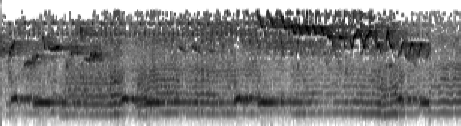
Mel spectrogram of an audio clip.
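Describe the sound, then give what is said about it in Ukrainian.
Bees buzzing around a hive: a dense, continuous drone of many overlapping wavering hums, loud and steady from start to finish, with no voices. “Давайте додамо до нашої розмови бджіл, послухаємо їх.”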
